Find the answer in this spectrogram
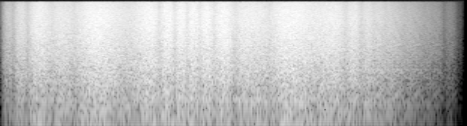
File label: whisper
